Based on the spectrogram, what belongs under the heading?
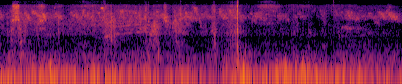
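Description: Small birds chirping in many short, high calls over a low rumble, with one sharp click about three and a half seconds in.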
